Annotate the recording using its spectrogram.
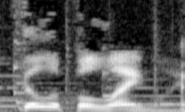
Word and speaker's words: Philippa Langley: Is that how you pronounce it? Philippa Langley? – Philippa Langley.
